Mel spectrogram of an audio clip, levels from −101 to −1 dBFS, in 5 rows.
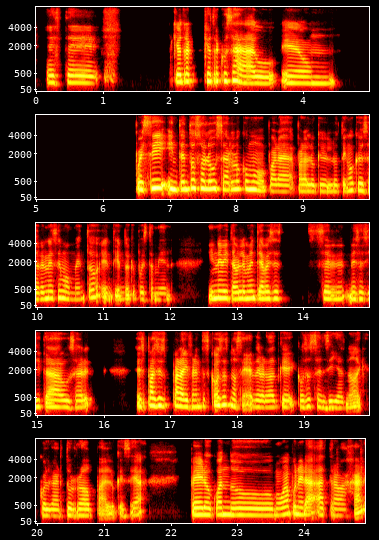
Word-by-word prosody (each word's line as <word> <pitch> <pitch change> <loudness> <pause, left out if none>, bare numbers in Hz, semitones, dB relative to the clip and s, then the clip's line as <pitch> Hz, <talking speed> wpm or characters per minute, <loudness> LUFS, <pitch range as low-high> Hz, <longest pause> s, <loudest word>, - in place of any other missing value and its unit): Este 205 - -3 1.1
¿qué 225 - +4
otra 235 +1 +3
qué 245 - +3
otra 245 0 0
cosa 250 -3 +5
hago?, 190 -1 -1
em 190 +1 -3 2.0
Pues 235 -1 +5
sí, 285 +8 +9
intento 240 +2 +6
solo 260 -2 +5
usarlo 250 -1 +1
como 245 -2 +3
para 190 -2 -2
para 190 - -4
lo 190 -1 -4
que 190 -1 -5
lo 185 -1 -7
tengo 210 +3 -5
que 215 - -3
usar 195 -2 -2
en 205 +2 -1
ese 215 +2 -2
momento, 215 +6 -5
entiendo 100 - -5
que, - - -11
pues, 195 -1 -9
también 180 0 -12 0.5
inevitablemente 215 0 +1
a - - +3
veces 210 0 -3 0.3
se 205 +2 -5
necesita 200 -3 -1
usar, 190 - -3 0.6
espacios 235 -1 +2
para 230 -3 +4
diferentes 200 +1 -3
cosas, 255 +1 +2
no 225 -5 -2
sé, 275 +5 -3
de 200 -1 -2
verdad 190 0 -3
que 195 - -4
cosas 195 +3 -5
sencillas, 185 -3 -5
¿no?, 100 +3 -5
de 110 - -3
que - - -24
colgar 180 -2 -4
tu 200 - 0
ropa, 180 -1 -3
lo - - -5
que - - -5
sea, - - -4 0.6
pero 205 -1 +4
cuando 195 -2 -1
me 195 - -6
voy 210 +3 0
a 230 - -1
poner 215 -3 +1
a - - +2
a 200 0 -2
trabajar 185 - -2
205 Hz, 155 wpm, -22 LUFS, 190-230 Hz, 2.0 s, sí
